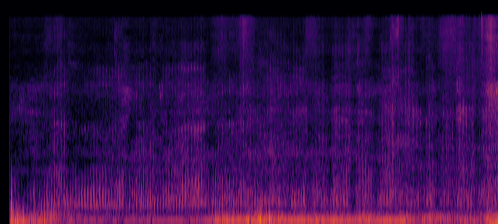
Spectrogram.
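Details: Happy cheetah in South Africa being cuddled by a woman, purring in a steady, deep, continuous rumble that swells slightly louder midway, with faint rustling throughout.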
